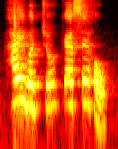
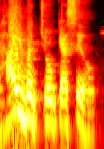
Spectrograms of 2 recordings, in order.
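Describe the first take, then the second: First: It is said in a higher, woman's voice. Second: It is said in his own lower voice.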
